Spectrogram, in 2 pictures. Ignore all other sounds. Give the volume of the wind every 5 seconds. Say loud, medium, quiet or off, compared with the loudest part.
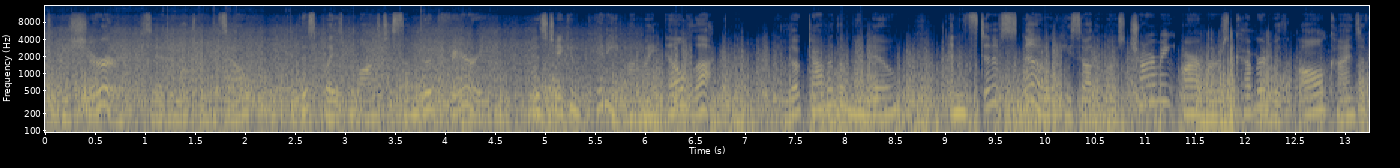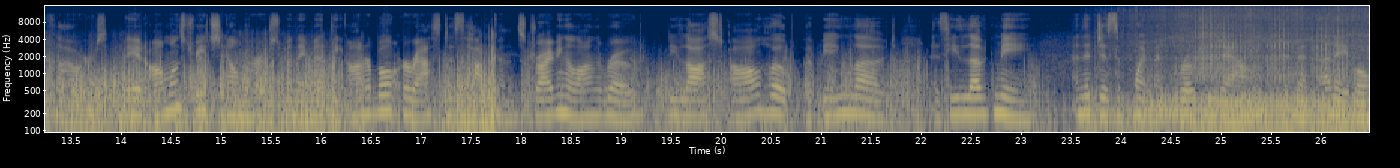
loud, loud, loud, loud, medium, off.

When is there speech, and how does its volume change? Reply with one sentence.
You can hear the speech from 0.0 to 26.4 s, at a steady volume.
